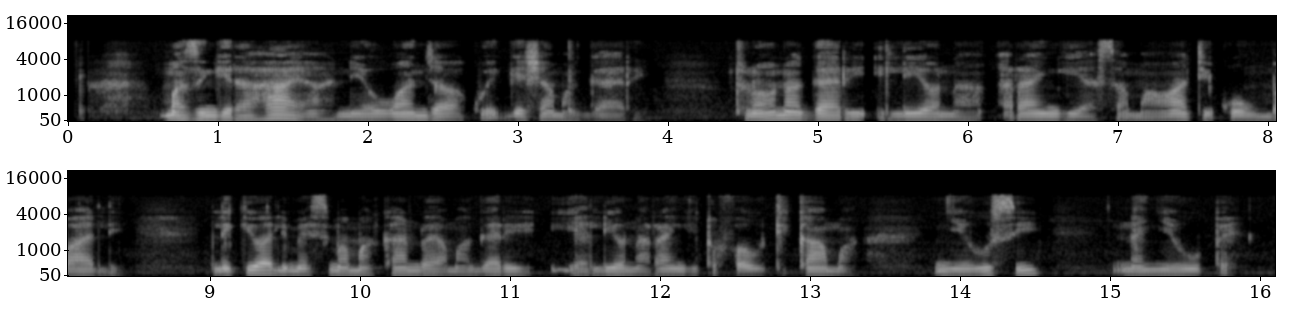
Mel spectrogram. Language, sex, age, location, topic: Swahili, female, 50+, Mombasa, finance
